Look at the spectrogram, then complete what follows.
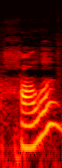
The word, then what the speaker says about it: Chala: Is it Chala? Is that how you pronounce it? Chala.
